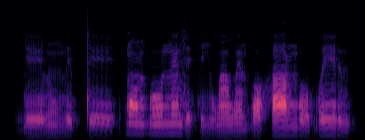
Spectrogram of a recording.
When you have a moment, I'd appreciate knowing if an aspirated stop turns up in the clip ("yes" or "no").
no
